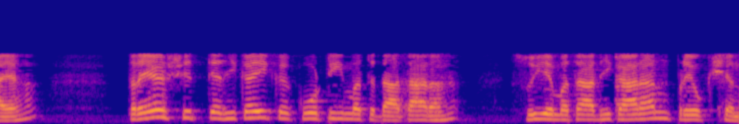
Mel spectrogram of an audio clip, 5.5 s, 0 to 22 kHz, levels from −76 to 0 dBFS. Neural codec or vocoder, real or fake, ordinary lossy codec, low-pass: none; real; AAC, 24 kbps; 3.6 kHz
